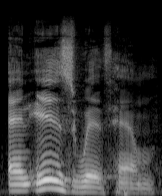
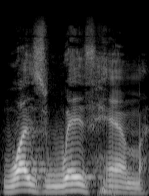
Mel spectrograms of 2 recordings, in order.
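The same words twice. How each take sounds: First: "is" leaned on, low and slow; stress on is. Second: "was" leaned on, low and slow; stress on was. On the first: Preacher stressing that the Father "is" with him now, slow. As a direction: press "is" as the present answer to "was". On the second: Preacher stressing that the Father "was" with Jesus, slow. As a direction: press "was" to set it against "is". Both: Real, not acted. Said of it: "The Father".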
